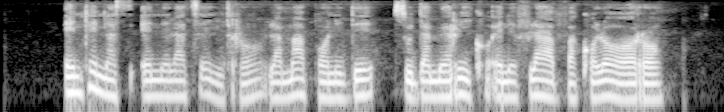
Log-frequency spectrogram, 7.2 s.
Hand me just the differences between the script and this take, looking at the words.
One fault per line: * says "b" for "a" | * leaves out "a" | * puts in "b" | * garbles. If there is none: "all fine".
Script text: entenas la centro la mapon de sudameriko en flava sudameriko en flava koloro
* puts in "en"
* leaves out "sudameriko en flava"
